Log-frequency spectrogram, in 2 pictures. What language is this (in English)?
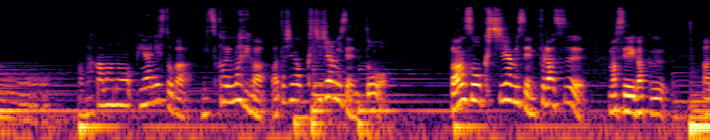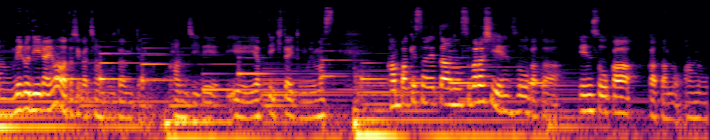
Japanese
